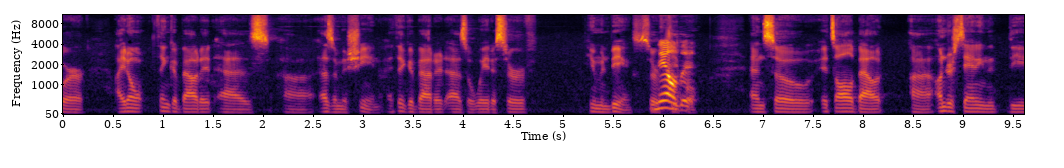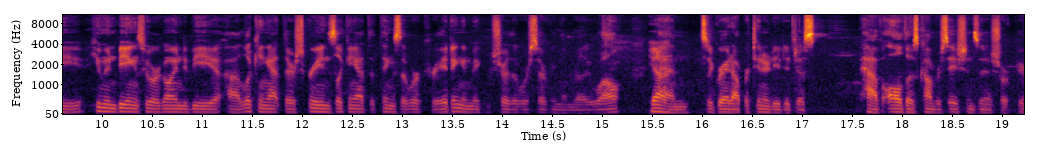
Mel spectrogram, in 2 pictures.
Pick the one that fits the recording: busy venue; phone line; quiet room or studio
busy venue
